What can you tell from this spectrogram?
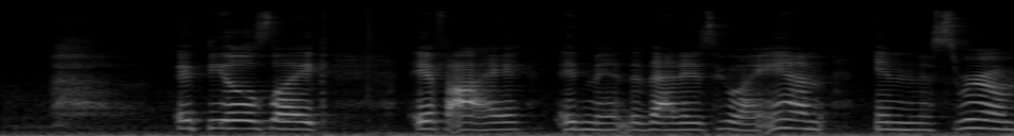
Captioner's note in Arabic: تتنهد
